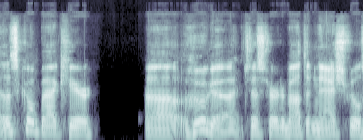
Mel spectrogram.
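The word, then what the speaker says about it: hygge: all kids involved and I I always pronounce it Hig I thought it was Hig how did you say that Huga oh man I know it's Danish uh Huga it means like a good times good good feel kind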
